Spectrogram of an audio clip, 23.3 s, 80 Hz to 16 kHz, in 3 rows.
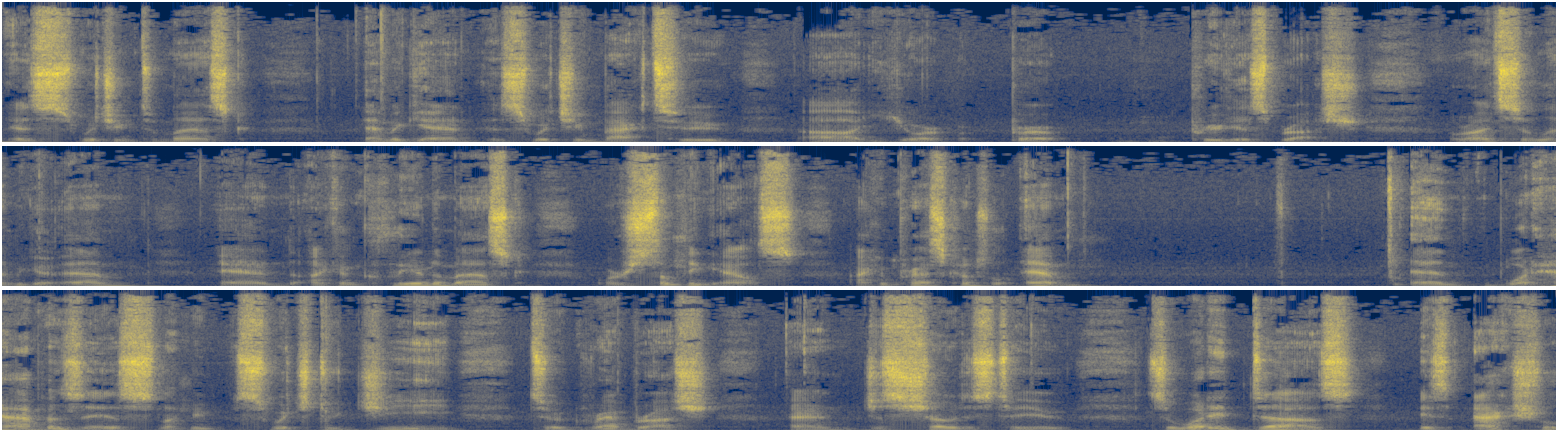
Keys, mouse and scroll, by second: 8.0 m, 13.2 ctrl+m, 17.2 g.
